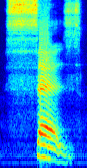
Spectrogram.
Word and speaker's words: says: stay home this one even though it's spelled similar the a makes like a sound like an e so this one is pronounced says so it's a sound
